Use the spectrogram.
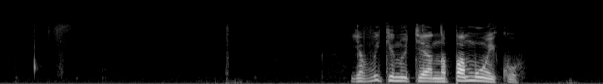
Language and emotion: Russian, angry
